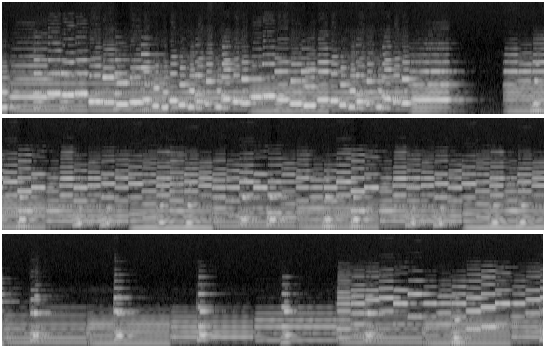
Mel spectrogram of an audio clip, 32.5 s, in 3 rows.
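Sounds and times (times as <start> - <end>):
fortissimo wind instruments playing without flute: 0.0 - 9.4, 10.0 - 32.5.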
